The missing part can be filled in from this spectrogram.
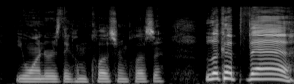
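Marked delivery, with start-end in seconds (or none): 2.1-3.0 loud, high-pitched shout. Reading a story aloud where Zoe points at the pyramid: yelling. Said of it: "Zoe yells".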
